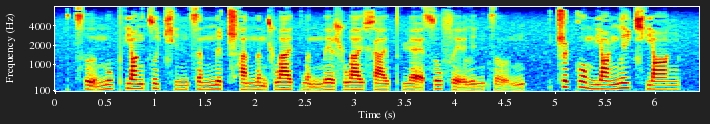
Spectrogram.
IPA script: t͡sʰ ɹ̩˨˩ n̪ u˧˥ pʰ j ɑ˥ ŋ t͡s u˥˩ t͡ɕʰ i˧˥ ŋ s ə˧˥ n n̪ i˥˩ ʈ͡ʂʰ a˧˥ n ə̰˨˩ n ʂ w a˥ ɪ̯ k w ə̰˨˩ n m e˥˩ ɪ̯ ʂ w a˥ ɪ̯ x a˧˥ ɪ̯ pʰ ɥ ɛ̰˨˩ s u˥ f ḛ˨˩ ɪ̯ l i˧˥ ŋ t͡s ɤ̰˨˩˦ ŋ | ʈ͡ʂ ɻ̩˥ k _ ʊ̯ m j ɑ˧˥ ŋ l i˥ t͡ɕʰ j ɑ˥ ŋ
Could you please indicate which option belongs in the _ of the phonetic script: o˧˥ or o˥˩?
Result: o˥˩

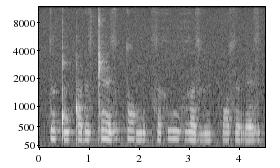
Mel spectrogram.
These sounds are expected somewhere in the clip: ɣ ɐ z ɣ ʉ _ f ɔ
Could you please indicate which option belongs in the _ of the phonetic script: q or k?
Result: k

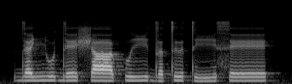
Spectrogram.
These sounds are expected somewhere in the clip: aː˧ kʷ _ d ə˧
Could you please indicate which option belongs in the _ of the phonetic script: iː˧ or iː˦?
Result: iː˧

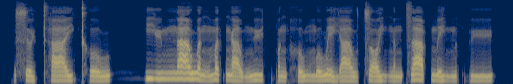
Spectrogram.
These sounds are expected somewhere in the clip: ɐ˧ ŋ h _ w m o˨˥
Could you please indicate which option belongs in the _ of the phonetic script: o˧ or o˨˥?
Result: o˧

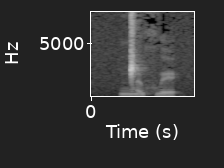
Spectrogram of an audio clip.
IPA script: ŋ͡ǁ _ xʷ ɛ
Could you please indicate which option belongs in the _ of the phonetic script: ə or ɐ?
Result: ɐ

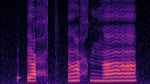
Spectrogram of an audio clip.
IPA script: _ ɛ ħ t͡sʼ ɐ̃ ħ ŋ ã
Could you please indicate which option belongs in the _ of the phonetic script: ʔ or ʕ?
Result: ʔ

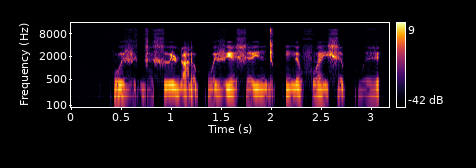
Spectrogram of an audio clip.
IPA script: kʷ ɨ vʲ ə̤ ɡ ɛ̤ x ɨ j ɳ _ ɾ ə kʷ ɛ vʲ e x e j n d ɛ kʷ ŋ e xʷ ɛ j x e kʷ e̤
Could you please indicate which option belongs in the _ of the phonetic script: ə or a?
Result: a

